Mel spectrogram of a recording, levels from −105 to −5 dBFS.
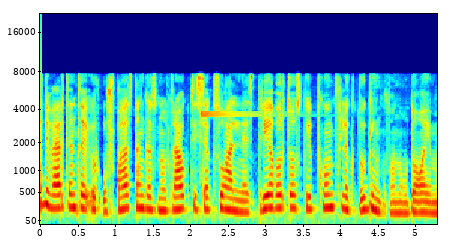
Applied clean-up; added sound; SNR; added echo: none; Bicycle bell; 17 dB; none.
